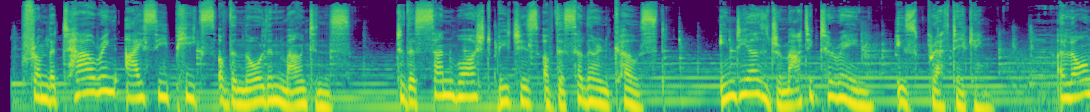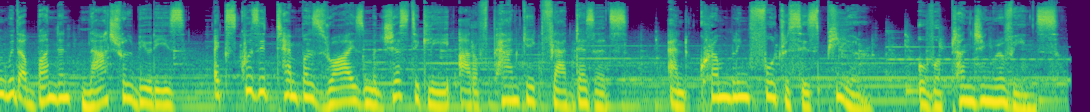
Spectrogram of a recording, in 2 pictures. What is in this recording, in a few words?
Travel, narration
